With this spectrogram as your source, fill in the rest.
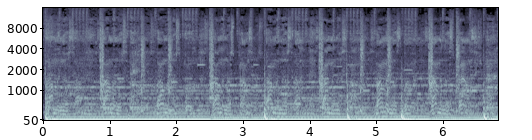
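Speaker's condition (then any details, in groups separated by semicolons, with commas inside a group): No condition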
